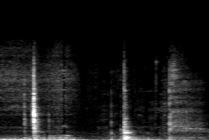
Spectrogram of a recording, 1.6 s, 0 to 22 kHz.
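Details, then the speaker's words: Caterpillar D7 4T dozer engine removed from machine, crank rolled slowly by hand, not running: three sharp isolated knocks from bottom-end looseness; debris in filter screen, thrust washer/bearing suspected, not confirmed; a knocking engine. "look at that this thing's a knock knock motor no matter what you"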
